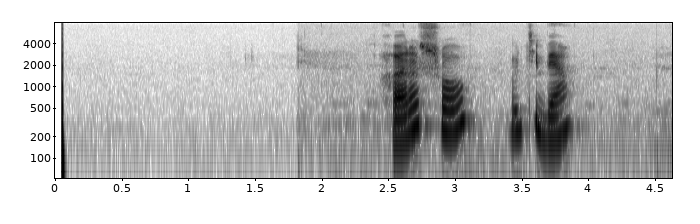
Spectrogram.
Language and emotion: Russian, positive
